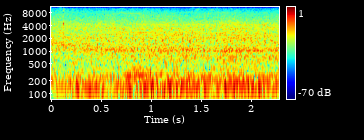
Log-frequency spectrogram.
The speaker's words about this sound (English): We're on my bus right now.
